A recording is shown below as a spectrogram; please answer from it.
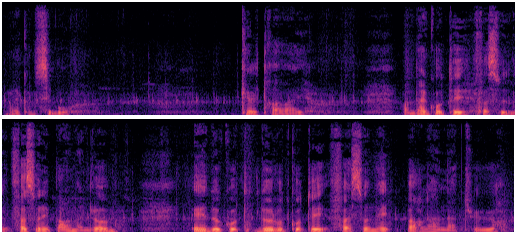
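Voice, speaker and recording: A man out of breath, giving casual walking tour commentary outdoors at a mountain fort, exclaiming over the views and talking loudly over the wind into a camera mic. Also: medium pitch, moderate pace, creaky, long pauses, husky. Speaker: vlogger touring a fort. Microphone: handheld camera mic.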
